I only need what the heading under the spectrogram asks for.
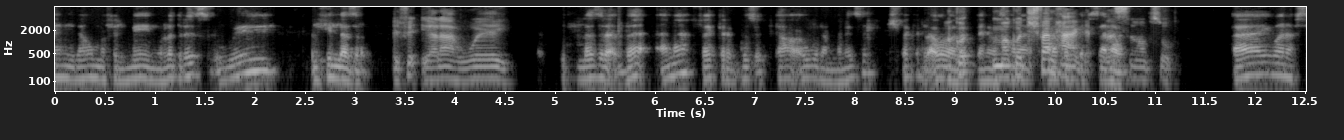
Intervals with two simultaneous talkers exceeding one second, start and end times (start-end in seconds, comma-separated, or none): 8.9-10.7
